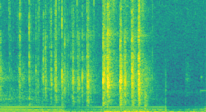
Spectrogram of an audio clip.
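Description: Computer keyboard keys tapped in a quick, uneven burst of close clicks, a slightly heavier cluster landing midway, alone in a quiet room.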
